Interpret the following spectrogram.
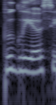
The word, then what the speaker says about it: Bugliosi: It's written by Vincent, I think Bugliosi is how you say it.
